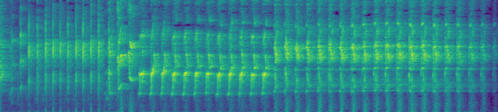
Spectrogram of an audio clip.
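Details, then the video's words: Lovebird master song in the long ngekek style: rapid high chattering trill with a short rising flourish early on, continuing as a steady stream of sharp repeated notes for five seconds. "MASTERAN Love Bird MAHADEWI Ngekek Panjang"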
